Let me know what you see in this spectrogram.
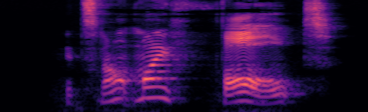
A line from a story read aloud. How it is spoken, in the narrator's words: Harry muttered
